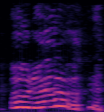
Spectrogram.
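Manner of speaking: high, loud fake gasp of horror; mock shock. Laughing at his own spoiler, mock horrified. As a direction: squeal "oh no" like the spoiler ruined it.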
